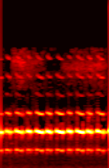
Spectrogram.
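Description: A parking sensor fitted to a Mercedes-Benz truck gives a rapid train of high-pitched electronic beeps. About eight pulses are spaced evenly, loud and close, with no talking.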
